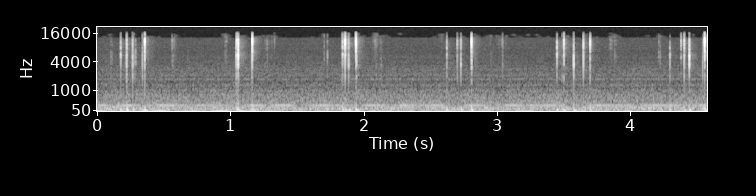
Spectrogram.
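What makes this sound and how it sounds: Long painted nails tap quickly on a large, rough, glowing pink Himalayan rock salt lamp, a solid salt block lit from inside and held in both hands. About fourteen sharp, bright clicks come in small irregular clusters and stop instantly with no ring. A faint, steady low hum sits underneath the quiet tapping.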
